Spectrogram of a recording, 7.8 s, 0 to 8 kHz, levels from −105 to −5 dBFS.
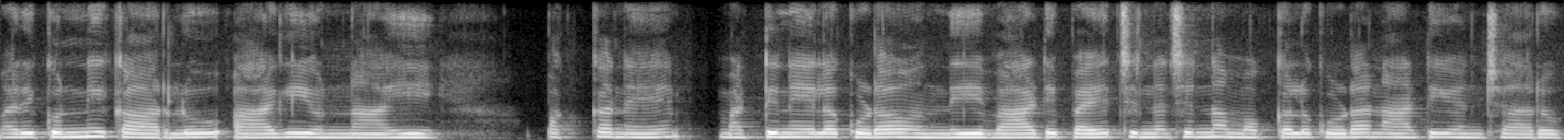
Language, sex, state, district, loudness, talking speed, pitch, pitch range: Telugu, female, Andhra Pradesh, Chittoor, -18 LUFS, 145 wpm, 205 Hz, 195-210 Hz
